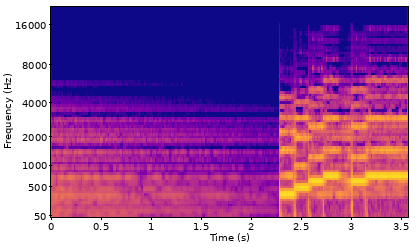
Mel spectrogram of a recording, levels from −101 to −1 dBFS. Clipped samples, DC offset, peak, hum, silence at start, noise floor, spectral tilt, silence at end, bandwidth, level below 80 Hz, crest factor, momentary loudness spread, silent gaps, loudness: under 0.1%; under 0.1%; -2 dBFS; none; 0.1 s; -55 dBFS; -3 dB/octave; 0 s; 9.4 kHz; -48 dBFS; 12 dB; 5 LU; none; -12 LUFS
